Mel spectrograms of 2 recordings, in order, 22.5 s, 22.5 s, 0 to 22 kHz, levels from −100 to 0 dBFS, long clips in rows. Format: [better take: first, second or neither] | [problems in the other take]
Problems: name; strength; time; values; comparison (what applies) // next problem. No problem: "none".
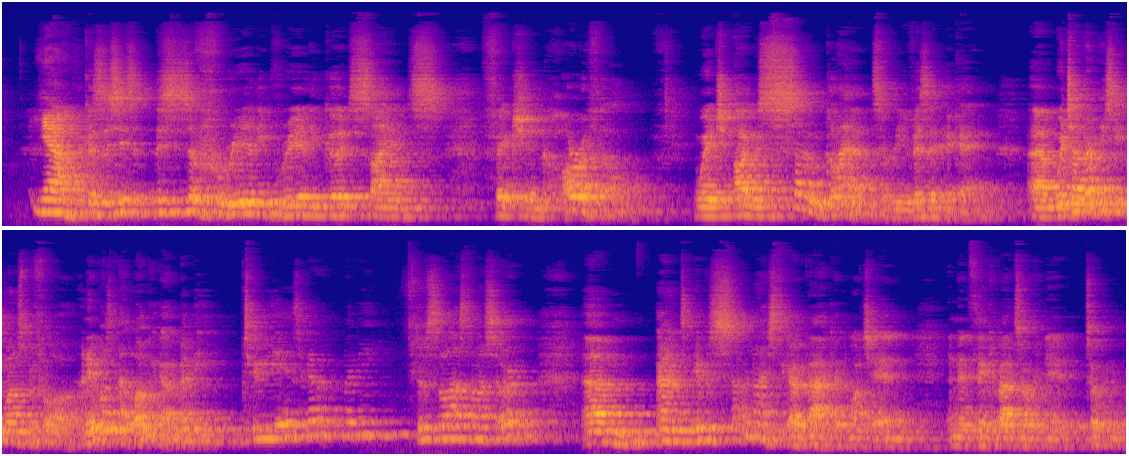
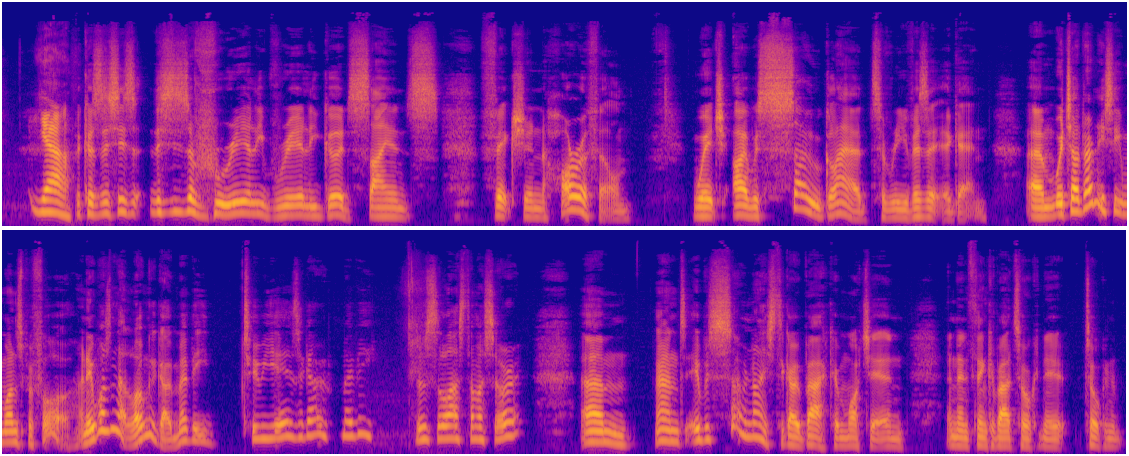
second | off-mic speech; far // room echo; noticeable; dies away in 1.2 s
